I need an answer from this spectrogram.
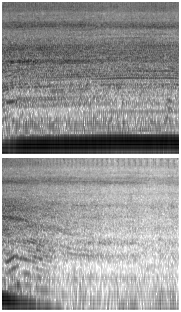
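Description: Car engine running at raised revs with a steady low drone, then the revs drop back toward idle about three and a half seconds in.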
